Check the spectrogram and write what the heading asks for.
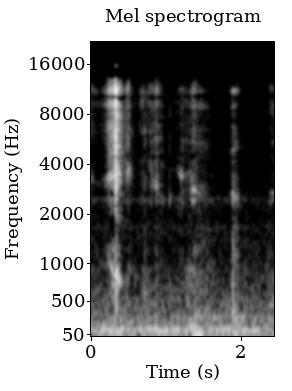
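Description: Black Shiba Inu biting into a piece of raw apple: one loud, crisp crunch about a third of a second in, followed by a few faint chewing clicks.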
